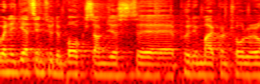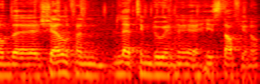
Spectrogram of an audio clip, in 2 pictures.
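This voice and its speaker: A man talks at a very fast pace with a medium pitch. The room echo is audible and the background noise is noticeable. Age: 20s. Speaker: esports player. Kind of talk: recorded interview.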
